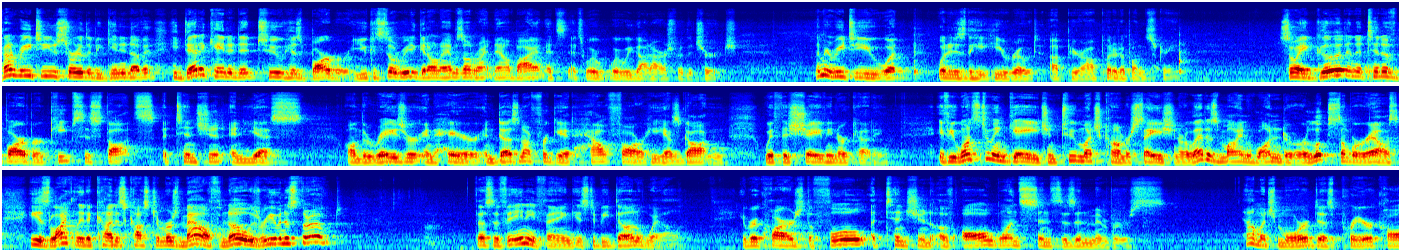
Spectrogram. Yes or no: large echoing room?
yes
